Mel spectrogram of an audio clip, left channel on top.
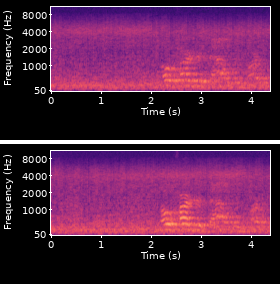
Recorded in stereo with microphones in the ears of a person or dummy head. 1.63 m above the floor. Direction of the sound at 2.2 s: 65° right (ahead or behind).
